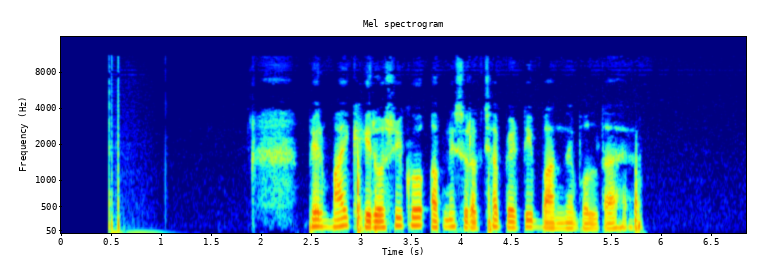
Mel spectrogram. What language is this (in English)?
Hindi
